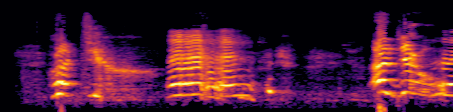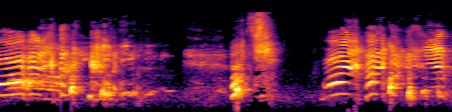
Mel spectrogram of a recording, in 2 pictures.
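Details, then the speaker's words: Three sharp sneezes, each followed by a baby's bright giggling laughter as she reacts to the sneezing. "She's getting a kick out of them sneezing."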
